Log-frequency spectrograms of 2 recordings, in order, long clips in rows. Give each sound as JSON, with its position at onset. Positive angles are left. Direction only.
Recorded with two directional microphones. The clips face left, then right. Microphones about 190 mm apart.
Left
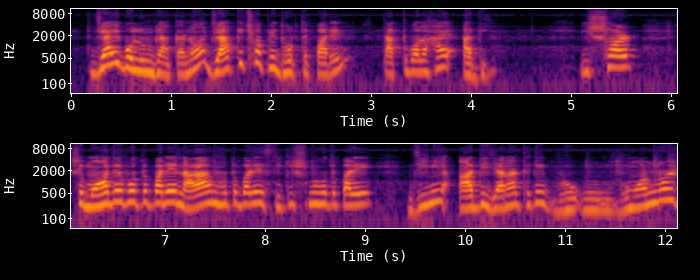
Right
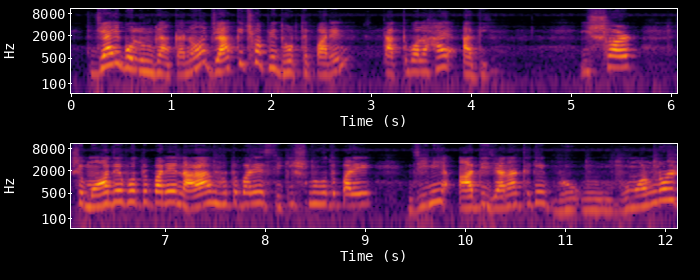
{"t": 0.2, "sound": "speech", "side_deg": 40}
